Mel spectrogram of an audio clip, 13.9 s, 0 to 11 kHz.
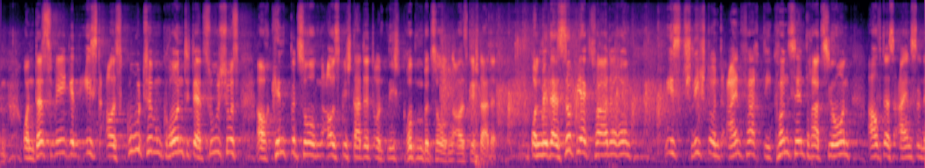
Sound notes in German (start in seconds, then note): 6.6 Beifall bei Abgeordneten der CDU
